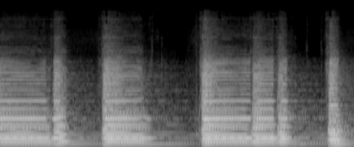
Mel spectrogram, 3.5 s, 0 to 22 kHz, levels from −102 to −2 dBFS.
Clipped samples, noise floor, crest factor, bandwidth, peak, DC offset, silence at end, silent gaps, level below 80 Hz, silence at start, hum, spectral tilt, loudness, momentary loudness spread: under 0.1%; -47 dBFS; 18 dB; 10.5 kHz; -10 dBFS; under 0.1%; 0 s; none; -66 dBFS; 0 s; none; -7.5 dB/octave; -28 LUFS; 9 LU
